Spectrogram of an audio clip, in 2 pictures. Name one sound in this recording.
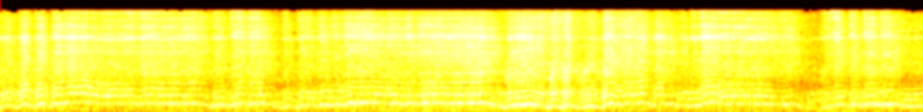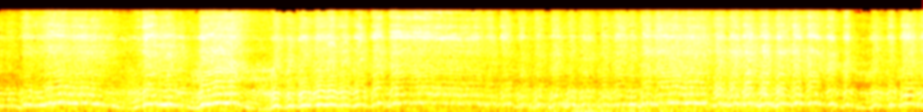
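A nitro-powered radio-controlled buggy engine buzzes, its pitch rising and falling as it races around a lawn.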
